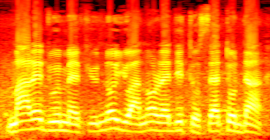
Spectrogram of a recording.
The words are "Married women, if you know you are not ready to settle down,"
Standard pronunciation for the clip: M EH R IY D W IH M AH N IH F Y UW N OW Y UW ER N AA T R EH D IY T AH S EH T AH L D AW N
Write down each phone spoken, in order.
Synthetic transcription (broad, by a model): M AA R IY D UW AH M IH F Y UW N OW Y UW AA N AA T R EH D IY T AH S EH T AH D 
